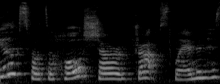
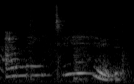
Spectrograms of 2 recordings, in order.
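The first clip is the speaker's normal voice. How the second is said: delighted; 8 semitones higher, slower than usual. A narrator's reading. Delighted reveal.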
